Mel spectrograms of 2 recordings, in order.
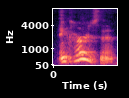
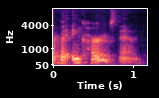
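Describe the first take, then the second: First: "Encourage" punched higher as a stand-alone command; emphatic encourage. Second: Said in the usual way. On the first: Shown as a demonstration. Host urging parents, higher, on the word Encourage. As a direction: repeat it as the key word.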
